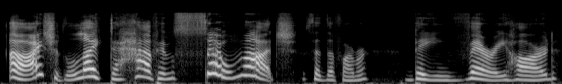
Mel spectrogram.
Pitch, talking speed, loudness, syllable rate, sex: 260 Hz, 150 wpm, -18 LUFS, 3.6 syllables/s, female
